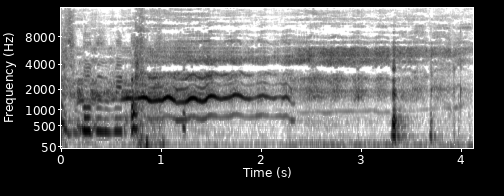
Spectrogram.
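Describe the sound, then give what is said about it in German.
A person lets out a drawn-out, wavering whimper, a high quivering wail for about two seconds that sounds like exaggerated mock crying, followed by a few soft sniffs and clicks. “Jetzt muss ich wieder weinen.”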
